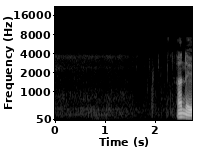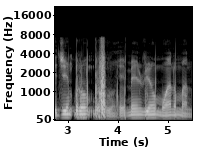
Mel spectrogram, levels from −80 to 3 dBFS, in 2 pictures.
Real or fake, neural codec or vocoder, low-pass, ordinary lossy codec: real; none; 7.2 kHz; none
